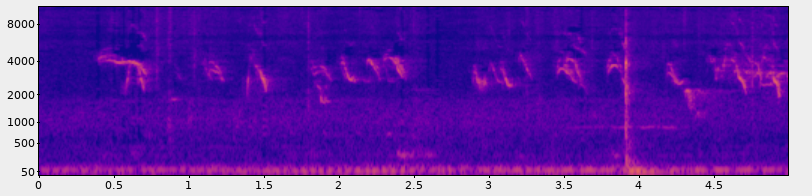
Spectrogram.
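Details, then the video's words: Forty-day-old free-range chicks flocking to fish heads at a Kitahiroshima farm in Hiroshima Prefecture, Japan; a dense chorus of rapid, shrill, slurred peeps with hardly a gap, over a constant low droning hum and one brief thump. "chicks chirping sounds"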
